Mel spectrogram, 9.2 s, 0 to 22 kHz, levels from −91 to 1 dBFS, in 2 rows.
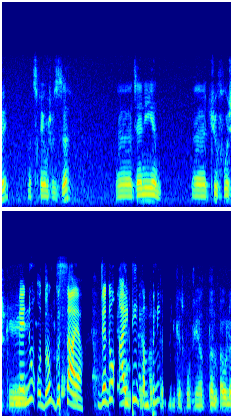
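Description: Speech suppressed in double talk runs from 5.07 to 6.43 s. The speech dips sharply, by about 40 dB at its deepest, and drops out in pieces for about a second in total. The likely cause is an echo canceller that could not tell the local talker from loudspeaker echo while both sides spoke, so it turned everything down at once.

An echo leak follows at 6.39 to 6.52 s and again at 6.87 to 7.39 s. A faint delayed copy of the speech trails the original by 201 ms. It is about 30 dB below the speech in the first burst and about 25 dB below in the second. This is likely sound from a far-end loudspeaker that the echo canceller there failed to remove fully and sent back down the call.

Speech suppressed in double talk returns from 6.9 to 8.05 s, overlapping the second leak. The speech again falls away by up to about 40 dB, fragmented over roughly 0.7 s in total, likely as the canceller clamps down during simultaneous talk.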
